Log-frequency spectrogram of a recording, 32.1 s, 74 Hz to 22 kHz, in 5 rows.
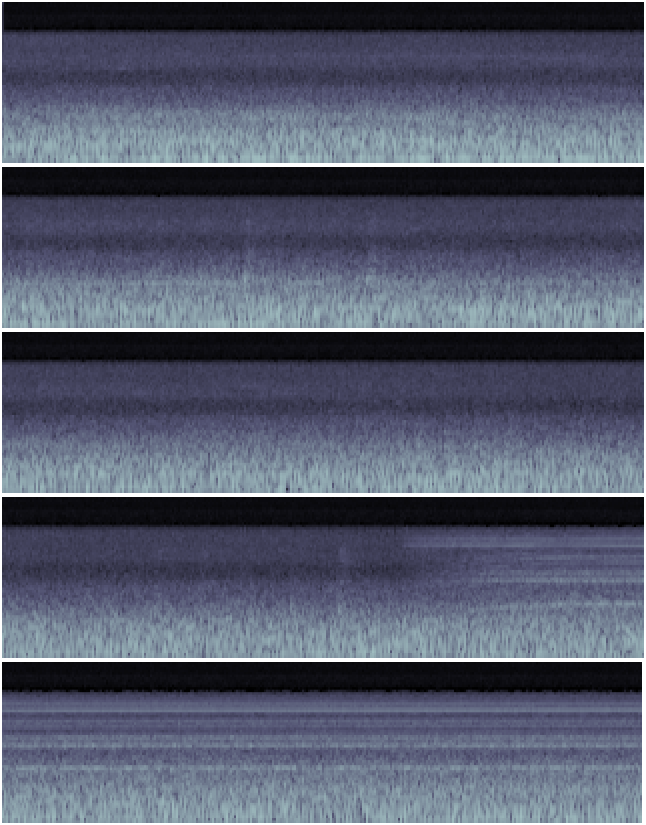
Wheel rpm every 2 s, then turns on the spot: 0, 0, 0, 0, 0, 0, 0, 0, 0, 0, 0, 0, 0, 0, 0, 0.
none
